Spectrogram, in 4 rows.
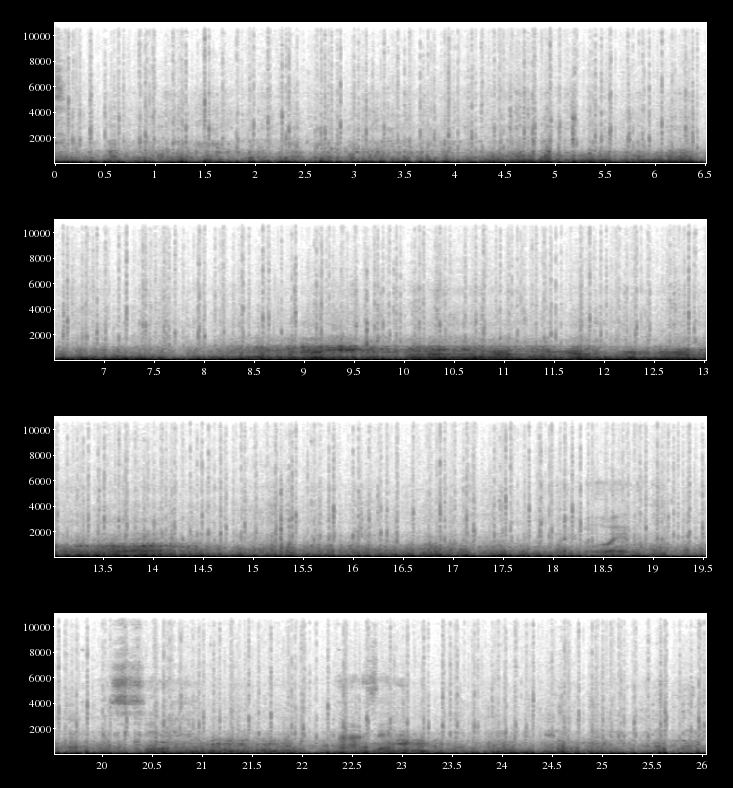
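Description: BMW 325ti Compact's 2.5-litre straight-six and its tyres, heard from inside the cabin as a steady low rumble while the car is driven and slid on an ice track. The engine note rises and falls for several seconds around the middle.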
